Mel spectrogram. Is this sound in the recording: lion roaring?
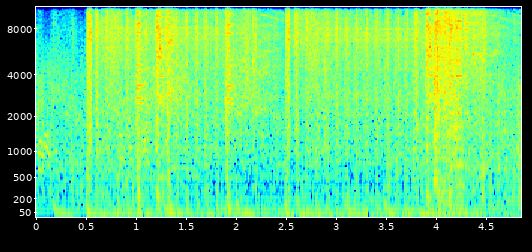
no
